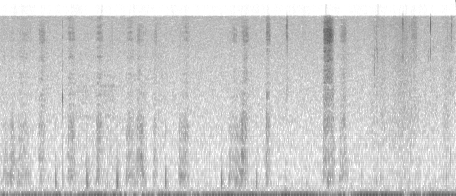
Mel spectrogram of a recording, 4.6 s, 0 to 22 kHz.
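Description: Hand writing out Euclid's division algorithm for a Class 10 maths exercise: a steady run of short pen strokes and scratches, close and fairly loud, continuing without pause and with no talking.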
